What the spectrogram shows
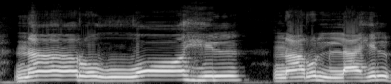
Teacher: تو دھیان سے دیکھیں نون کے ساتھ الف مدہ ہے تو نون الف زبر نا کو تھوڑا کھینچ کر پڑھیں گے، را کے اوپر پیش ہے، را کو موٹا پڑھیں گے اور را کو لام میں ملا کر پڑھیں گے، لام پر تشدید ہونے کی وجہ سے، اور اس لفظ اللہ کے بیچ والے لام کو موٹا پڑھیں گے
